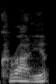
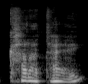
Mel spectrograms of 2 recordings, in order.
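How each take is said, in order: First: It is said in the common, mangled way. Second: It is said in the original, traditional way. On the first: The speaker calls it wrong. "as most people da- do damage to the name" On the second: The speaker calls it right. "the term karate"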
